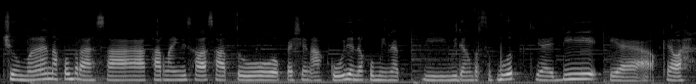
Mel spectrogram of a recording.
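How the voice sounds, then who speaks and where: Young woman in her early twenties, casual interviewee, mid-pitched, soft music underneath. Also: moderate pace. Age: young adult. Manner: relaxed, thinking aloud. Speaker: interviewee, video editor.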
